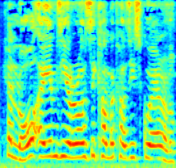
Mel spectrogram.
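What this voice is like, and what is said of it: Made-up squirrel character accent. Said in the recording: “What accent is that? ... It is my squirrel accent.”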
